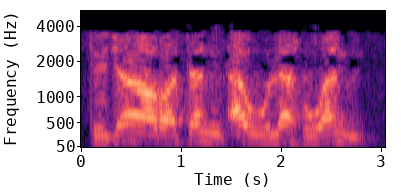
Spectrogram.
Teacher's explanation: تنوين التاء وبعده همز إظهار حلقي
